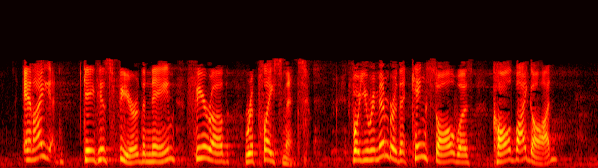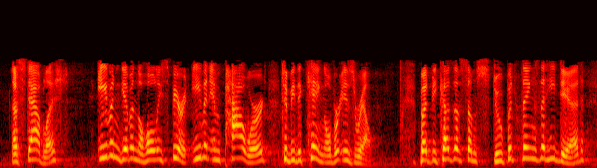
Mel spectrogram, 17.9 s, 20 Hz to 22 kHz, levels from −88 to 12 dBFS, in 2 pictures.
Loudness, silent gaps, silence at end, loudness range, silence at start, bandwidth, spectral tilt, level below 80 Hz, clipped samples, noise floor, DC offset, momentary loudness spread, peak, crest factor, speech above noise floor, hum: -26 LUFS; none; 0 s; 2 LU; 0.35 s; 5.4 kHz; -6.5 dB/octave; -74 dBFS; under 0.1%; -56 dBFS; under 0.1%; 9 LU; -4 dBFS; 22 dB; 30 dB; none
